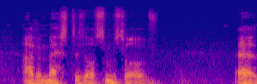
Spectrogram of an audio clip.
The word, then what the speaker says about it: Mester: word doesn't it some people kept saying it's pronounced maester but that's more game of thronesy to me than anything else yeah um so i say mester and then on my website i was quick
